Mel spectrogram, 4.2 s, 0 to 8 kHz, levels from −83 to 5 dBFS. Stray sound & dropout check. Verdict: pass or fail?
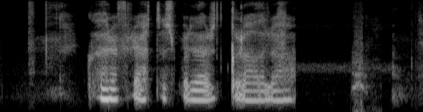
fail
